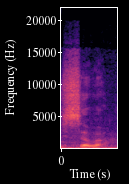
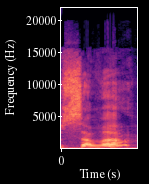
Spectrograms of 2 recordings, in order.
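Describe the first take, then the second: First: It is said with a statement intonation. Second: It is said with a questioning intonation. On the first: It answers that one is doing fine. "you answer by saying ça va" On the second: It asks how someone is doing. "So ça va"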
